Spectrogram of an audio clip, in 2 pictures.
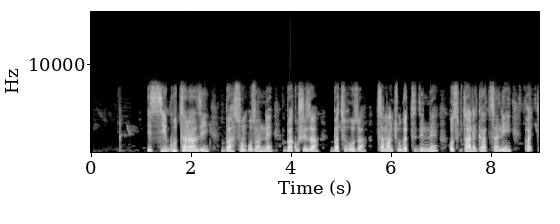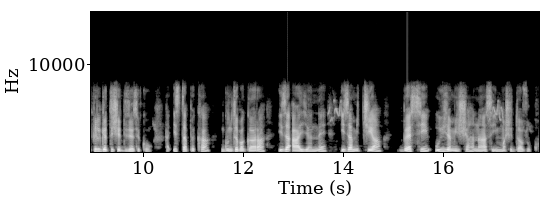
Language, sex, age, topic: Gamo, male, 25-35, government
